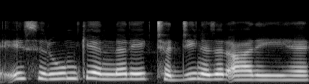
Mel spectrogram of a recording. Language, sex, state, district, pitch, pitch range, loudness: Hindi, female, Jharkhand, Palamu, 245 Hz, 215-260 Hz, -13 LUFS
